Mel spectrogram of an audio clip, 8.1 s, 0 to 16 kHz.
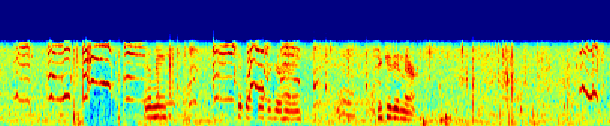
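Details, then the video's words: Several Golden Retriever puppies whining and yelping to be let out: high, wavering whines and short rising-falling squeals overlap in a constant chorus, with a few sharper yelps. "Noisy Puppies 2"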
